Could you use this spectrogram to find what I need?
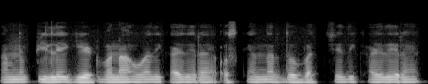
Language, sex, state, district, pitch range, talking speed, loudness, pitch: Hindi, male, Jharkhand, Deoghar, 110-115 Hz, 240 wpm, -18 LUFS, 115 Hz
